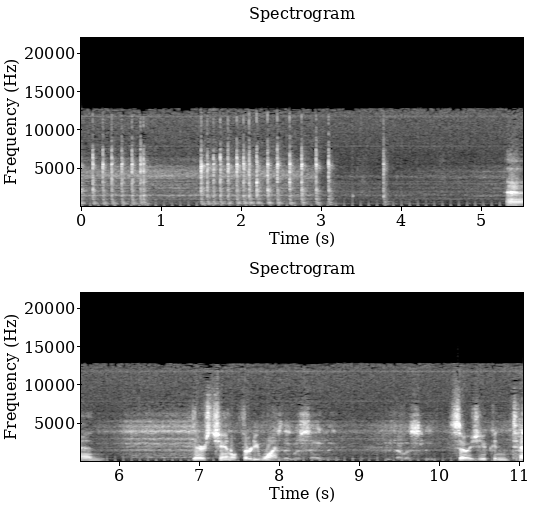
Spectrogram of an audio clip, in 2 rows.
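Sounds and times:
steady low buzz: 0.0s - 1.8s, 3.0s - 11.0s
faint static hiss: 0.0s - 11.0s.

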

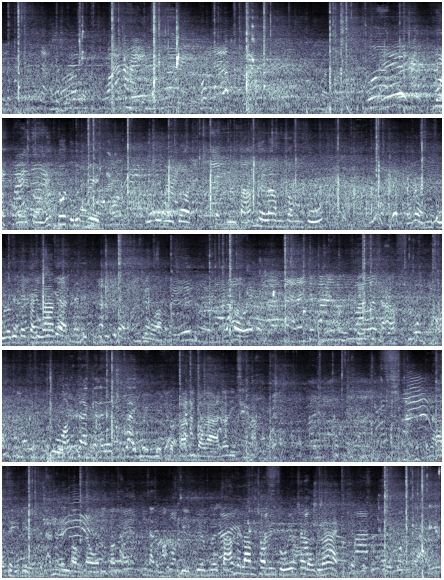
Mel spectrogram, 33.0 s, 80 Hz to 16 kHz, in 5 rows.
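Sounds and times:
voices chattering: 0.0s - 32.9s.

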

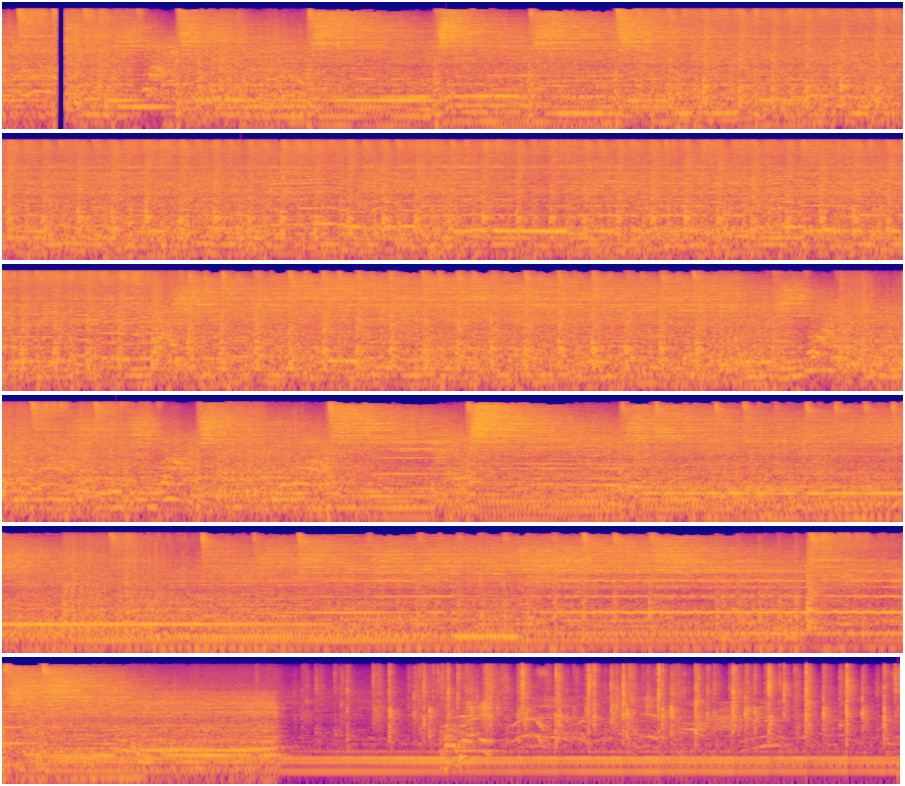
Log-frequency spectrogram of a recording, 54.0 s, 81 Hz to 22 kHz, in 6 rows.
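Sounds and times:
drum kit with crashing cymbals: 0.0s - 47.7s
distorted electric guitar: 0.0s - 51.1s
bass guitar: 0.0s - 54.0s.

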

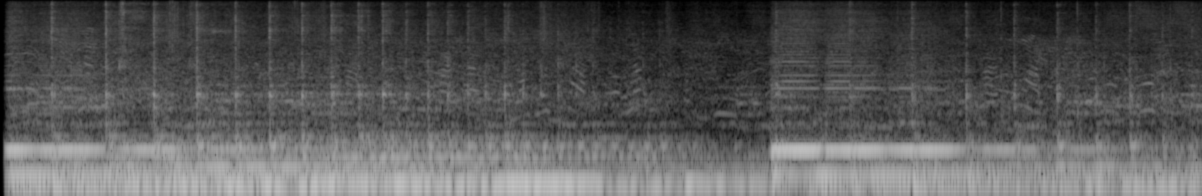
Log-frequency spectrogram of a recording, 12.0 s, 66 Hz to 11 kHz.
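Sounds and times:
live band music with heavy bass: 0.0s - 12.0s
steady drum beat: 0.0s - 12.0s.

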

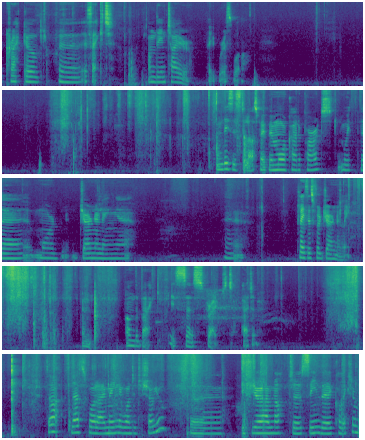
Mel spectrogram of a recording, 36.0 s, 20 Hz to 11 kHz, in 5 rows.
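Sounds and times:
paper rustling: 8.2s - 11.6s, 21.4s - 24.0s, 27.0s - 33.0s, 33.7s - 36.0s.

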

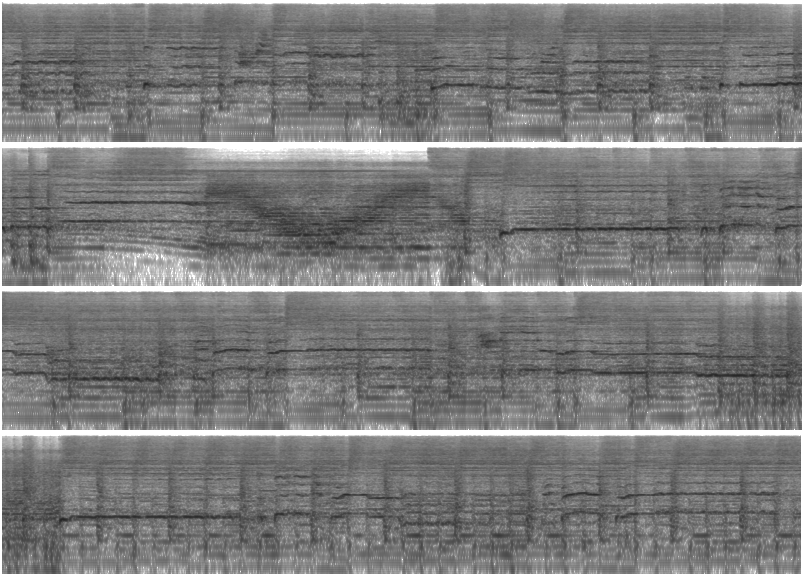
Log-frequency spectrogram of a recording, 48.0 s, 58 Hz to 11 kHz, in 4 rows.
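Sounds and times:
rock band playing: 0.0s - 47.9s.

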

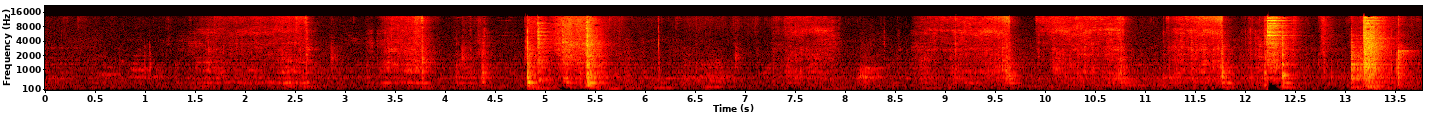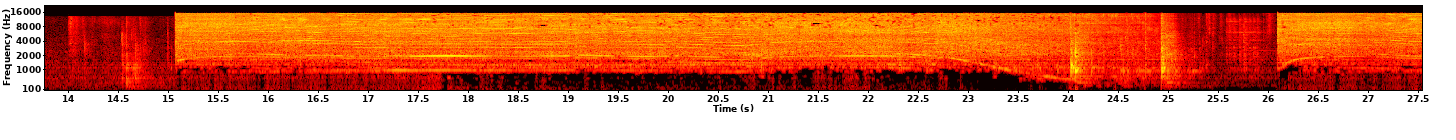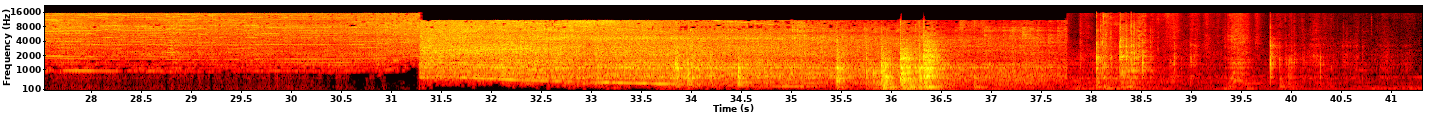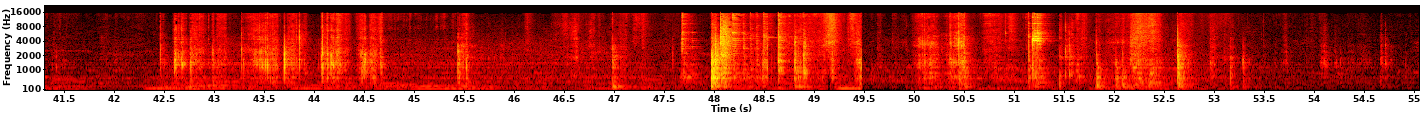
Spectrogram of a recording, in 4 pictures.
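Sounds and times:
angle grinder cutting plastic pipe: 1.4s - 4.0s, 15.1s - 37.8s.

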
